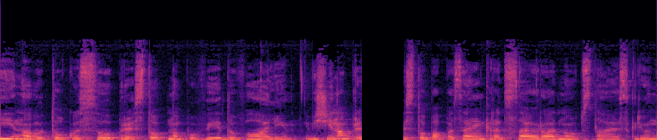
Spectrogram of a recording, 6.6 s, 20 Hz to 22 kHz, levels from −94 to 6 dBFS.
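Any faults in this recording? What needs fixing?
A rebuffering stall occurs at 3.61 s: the player exhausted its downloaded audio and halted playback until more data arrived, restarting at 4.04 s. The speech drops into silence for about 0.43 s and then picks up exactly where it left off, so nothing is skipped, but the clip runs 428 ms longer than it should. To prevent it, keep a deeper playback buffer or lower the streaming bitrate when throughput dips.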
